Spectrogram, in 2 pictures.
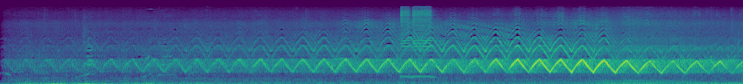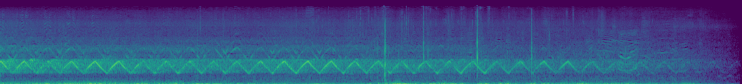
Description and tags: ambulance, street, traffic, city, Poland
city, Poland, traffic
